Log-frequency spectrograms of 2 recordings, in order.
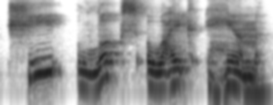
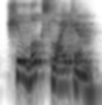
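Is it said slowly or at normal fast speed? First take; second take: slowly; fast. First: It is said slowly and clearly. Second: It is said fast, at natural speed.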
